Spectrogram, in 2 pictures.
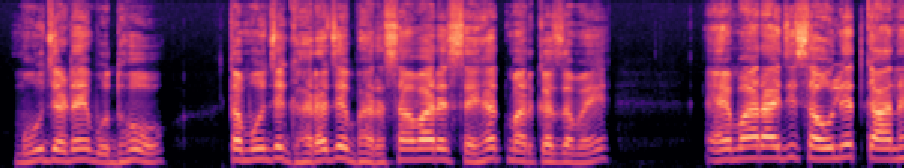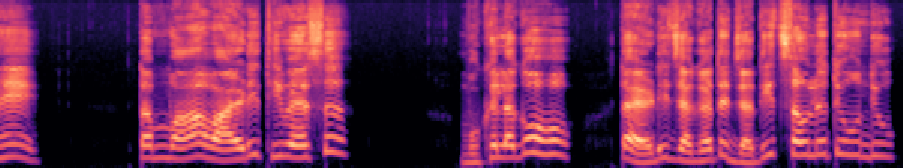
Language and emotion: Sindhi, surprised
